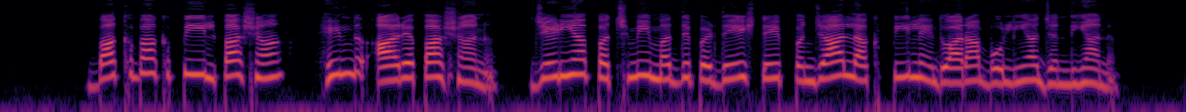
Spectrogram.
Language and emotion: Dogri, neutral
